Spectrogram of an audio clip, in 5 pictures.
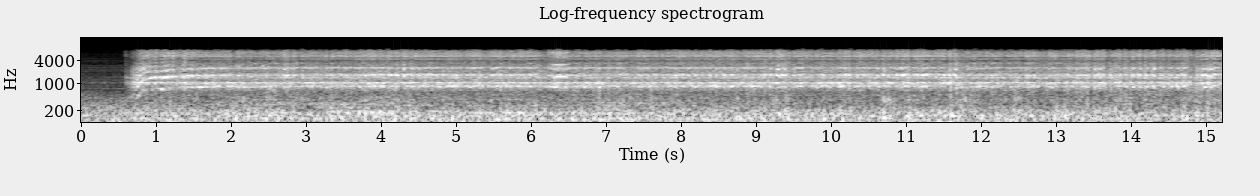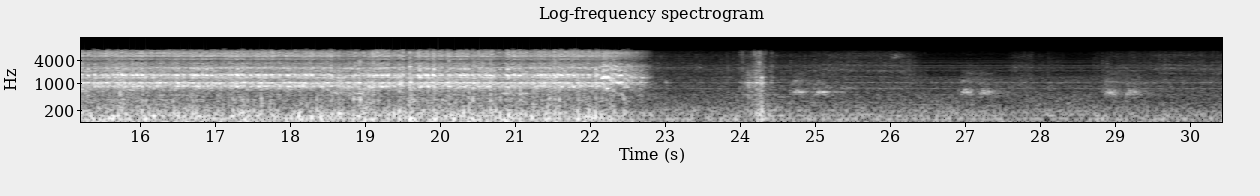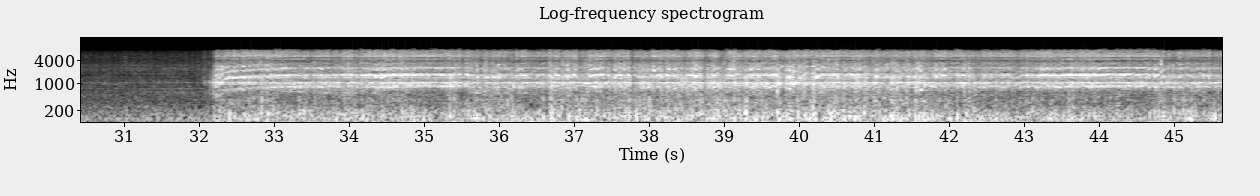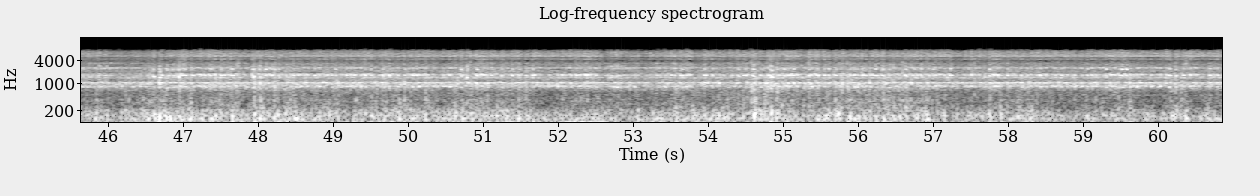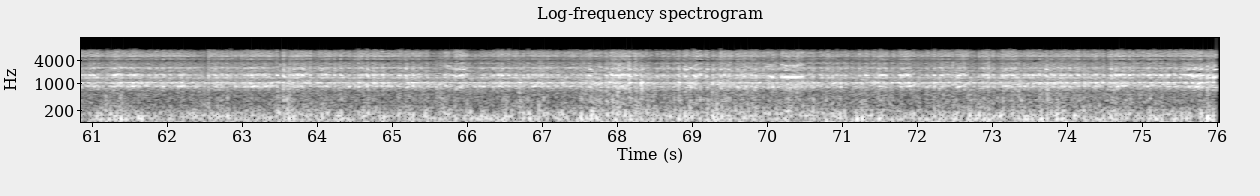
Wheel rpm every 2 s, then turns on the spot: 90, 230, 230, 230, 230, 230, 230, 230, 230, 230, 230, 90, 0, 0, 0, 0, 140, 230, 230, 230, 230, 230, 220, 230, 230, 230, 230, 230, 230, 230, 230, 230, 230, 230, 230, 230, 230, 230.
22-24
